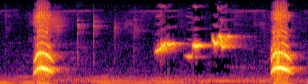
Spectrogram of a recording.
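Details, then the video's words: Actively singing flowerpecker giving short whistled notes, rising and wavering, in a brief phrase, framed by two loud harsh stacked calls at the start and end. "suara burung tledekan gacor"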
